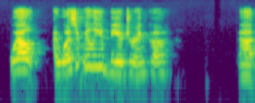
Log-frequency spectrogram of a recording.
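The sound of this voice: A woman with a Brooklyn accent speaks at a fairly slow pace. Her fairly high voice has a bright, sharp tone and lively intonation.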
